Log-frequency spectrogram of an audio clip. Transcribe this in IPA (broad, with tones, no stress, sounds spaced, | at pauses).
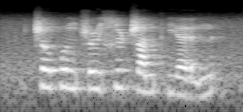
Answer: ʈ͡ʂ ɤ˥ p ɤ˥˧ ŋ ʂ ɻ̩˥˩ ɕ y˥ ʈ͡ʂ a˧˥ n pʰ j ɛ̰˨˩˦ n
